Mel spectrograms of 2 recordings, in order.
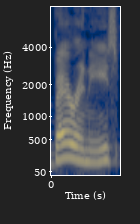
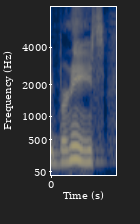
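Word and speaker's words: Berenice: her name is Bernice it's pronounced Baroness but it's easier just to say Bernice he arranges to have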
